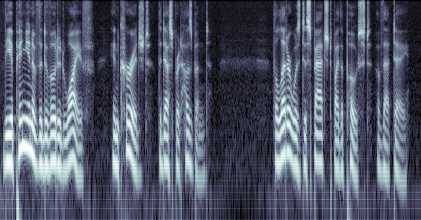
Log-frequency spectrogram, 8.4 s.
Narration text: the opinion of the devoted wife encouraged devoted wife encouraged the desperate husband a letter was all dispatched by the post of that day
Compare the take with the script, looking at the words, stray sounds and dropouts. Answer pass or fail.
fail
